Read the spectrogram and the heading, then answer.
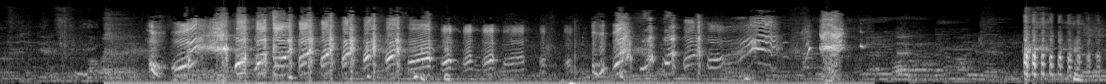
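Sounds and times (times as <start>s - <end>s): person laughing hard: 1.1s - 8.5s.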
